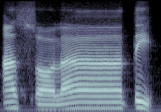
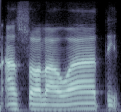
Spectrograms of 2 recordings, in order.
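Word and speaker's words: الصلاة: Bacanya itu as-sholati. Begitu. Bukan as-sholawati, tapi as-sholati. As-sholati.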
